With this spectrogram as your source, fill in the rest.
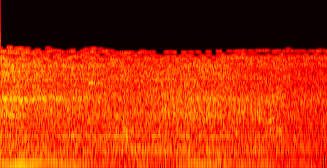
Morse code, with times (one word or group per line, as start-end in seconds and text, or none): none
